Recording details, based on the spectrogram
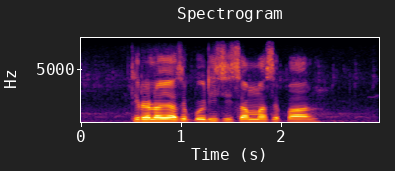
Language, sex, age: Tswana, male, 20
